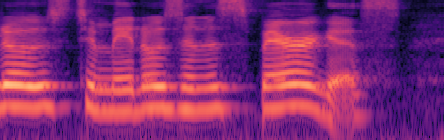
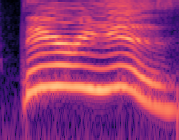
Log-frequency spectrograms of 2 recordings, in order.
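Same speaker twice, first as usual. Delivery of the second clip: much higher, louder jeering cry; bullies shouting; 12 semitones higher, 9 dB louder than usual. A narrator's reading. Bullies spot Jack at the bottom, shouting. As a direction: yell it as he appears. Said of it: "they cried".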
